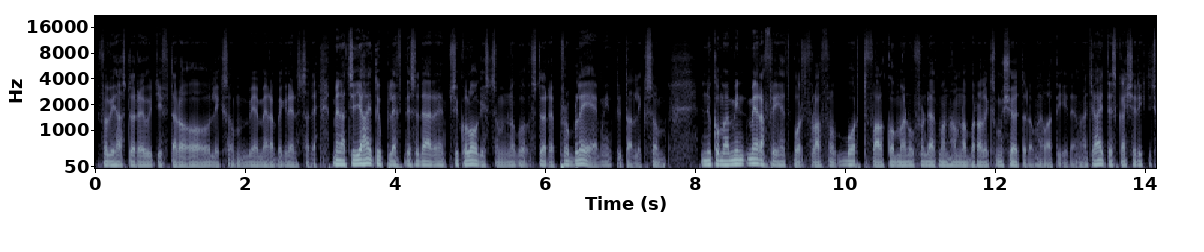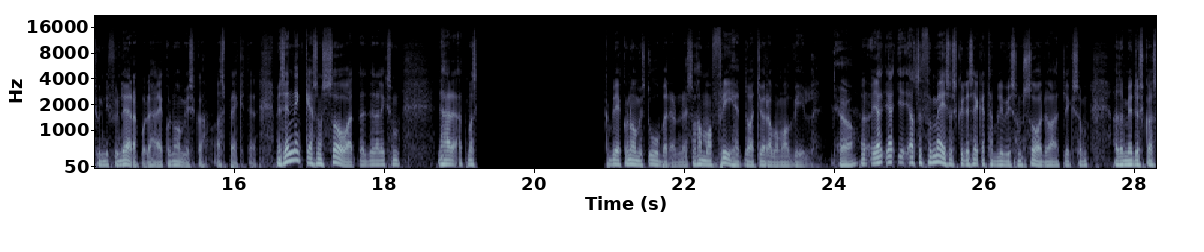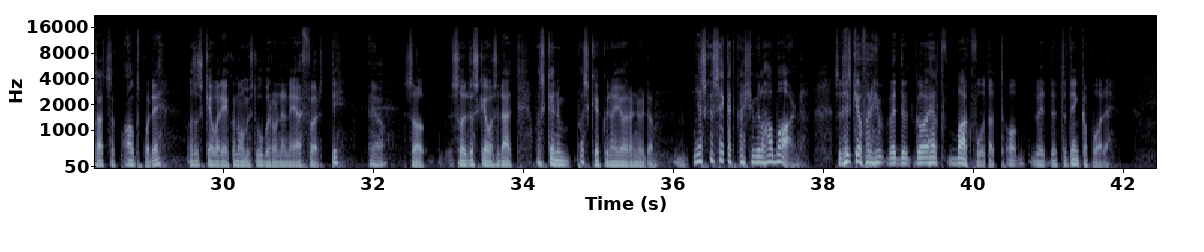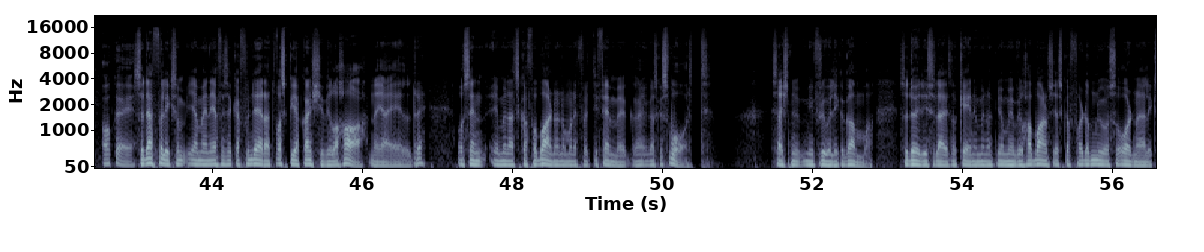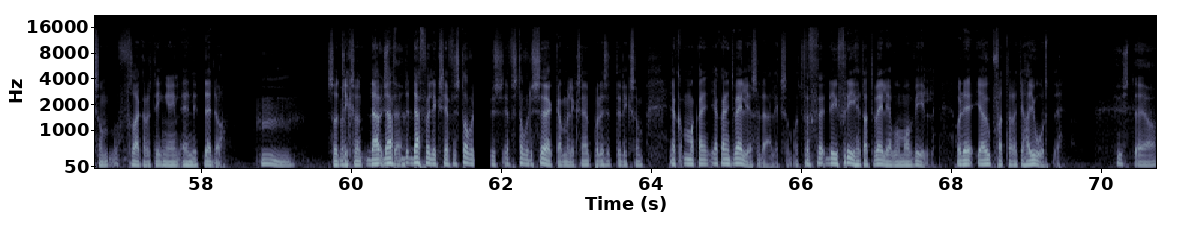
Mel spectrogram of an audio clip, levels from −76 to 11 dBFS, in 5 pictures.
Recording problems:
audio cutting out; at 19 s for 1.5 s and at 1:02
abrupt cut into speech; at the end

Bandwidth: 16 kHz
